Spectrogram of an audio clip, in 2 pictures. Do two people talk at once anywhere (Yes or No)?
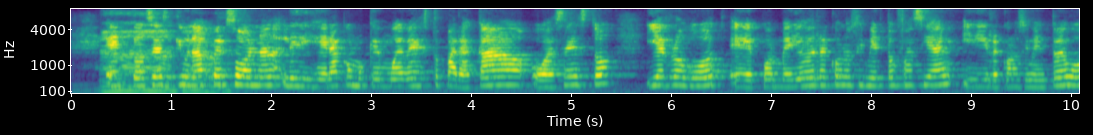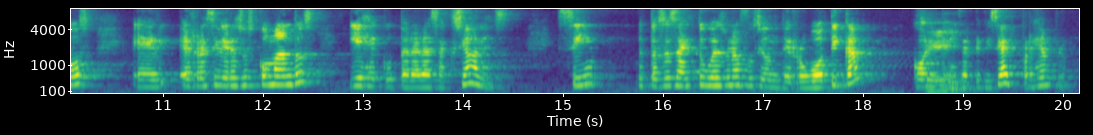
Yes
